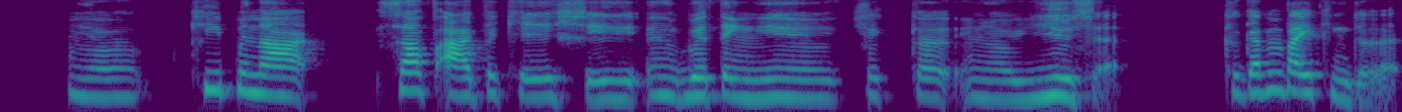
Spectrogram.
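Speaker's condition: Born deaf; congenital deafness

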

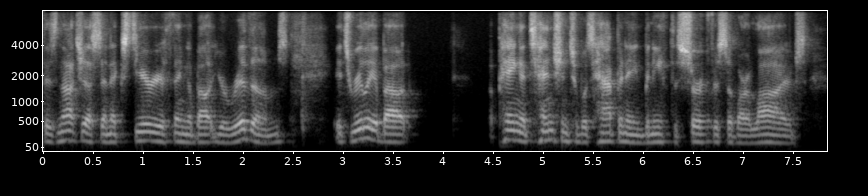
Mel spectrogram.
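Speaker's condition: No condition

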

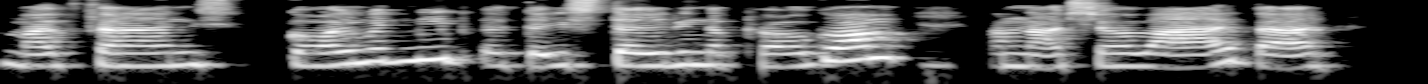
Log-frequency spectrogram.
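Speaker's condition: Deafness, profound, severe; FM system

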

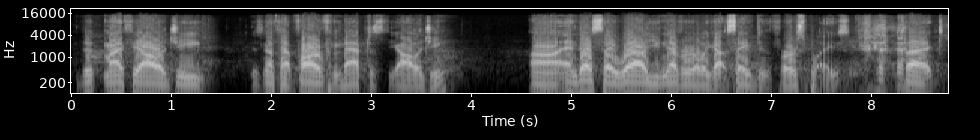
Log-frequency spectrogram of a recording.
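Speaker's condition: No condition

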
